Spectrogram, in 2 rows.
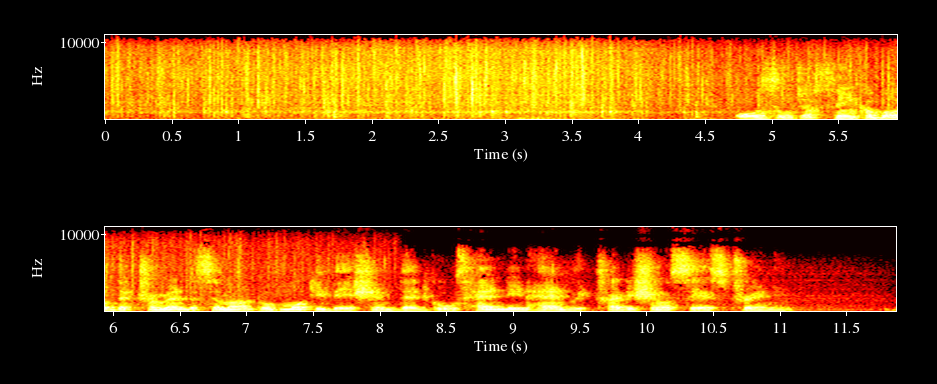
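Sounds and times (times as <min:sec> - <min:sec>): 
sausage sizzling in a frying pan: 0:00.0 - 0:08.2
speech: 0:04.7 - 0:11.2.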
